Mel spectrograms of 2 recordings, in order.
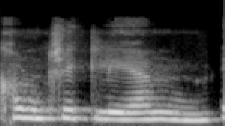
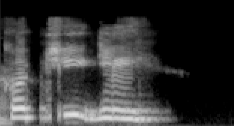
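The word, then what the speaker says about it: conchiglie: Oh, it's not conchigliani. – It is. – Conchigliani. – Can you see that? – Yeah. – Conchigli. There you go.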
